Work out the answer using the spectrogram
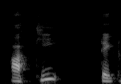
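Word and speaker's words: architect: manager so आर्किटेक्ट आर्किटेक्ट आता आर जो म्हणतो त्याला ए आर त्या आरचा जास्त उच्चार करायचा नाही आकीटेक्ट म्हणायच काय म्हणायचं आकीट म्हणजेच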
